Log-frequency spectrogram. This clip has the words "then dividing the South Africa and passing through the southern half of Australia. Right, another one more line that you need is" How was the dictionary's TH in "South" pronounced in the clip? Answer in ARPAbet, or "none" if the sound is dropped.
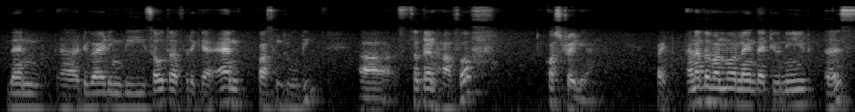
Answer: T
